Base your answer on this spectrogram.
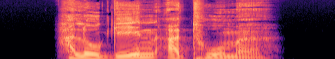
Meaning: nominative/accusative/genitive plural of Halogenatom
- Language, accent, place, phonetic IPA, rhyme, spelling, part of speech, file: German, Germany, Berlin, [haloˈɡeːnʔaˌtoːmə], -eːnʔatoːmə, Halogenatome, noun, De-Halogenatome.ogg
